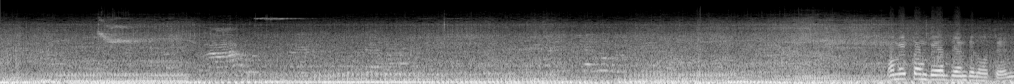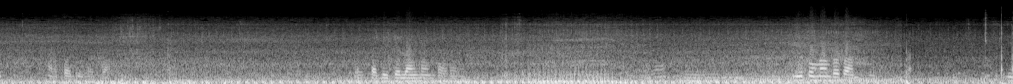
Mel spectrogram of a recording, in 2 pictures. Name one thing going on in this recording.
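A motorcycle engine hums and rumbles steadily up close.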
